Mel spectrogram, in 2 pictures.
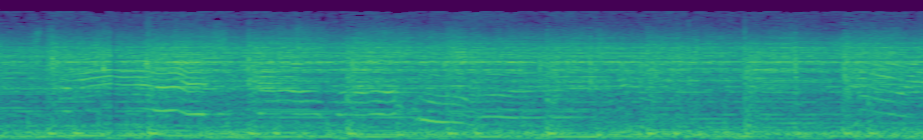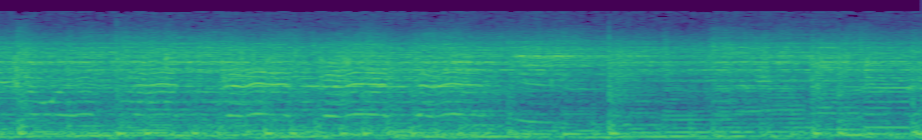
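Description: Psychedelic rock band playing, with an electric guitar up front whose notes bend and slide in pitch over a heavy bass and drums.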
